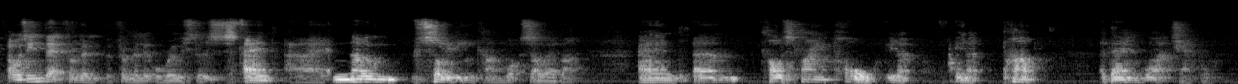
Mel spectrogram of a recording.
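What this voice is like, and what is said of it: Working class London accent. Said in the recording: “marvellous, genuine working class London accent.”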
